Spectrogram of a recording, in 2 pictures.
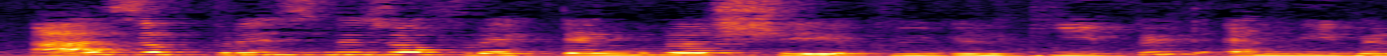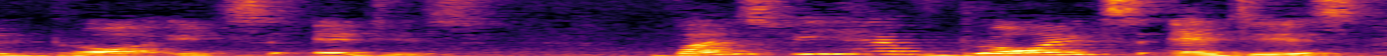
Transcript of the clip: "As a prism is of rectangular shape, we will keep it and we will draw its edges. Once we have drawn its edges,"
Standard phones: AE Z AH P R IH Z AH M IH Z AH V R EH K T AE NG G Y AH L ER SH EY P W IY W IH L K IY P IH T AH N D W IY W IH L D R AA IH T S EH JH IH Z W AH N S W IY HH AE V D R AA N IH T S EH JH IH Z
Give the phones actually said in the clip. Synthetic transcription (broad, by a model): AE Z AH P R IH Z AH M IH Z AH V R EH K T AE NG G Y AH L ER SH EY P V IY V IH L K IY P IH T AH N D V IY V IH L D R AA IH T S EH JH IH Z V AH N S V IY HH AE V D R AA IH T S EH JH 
